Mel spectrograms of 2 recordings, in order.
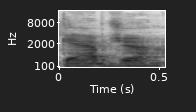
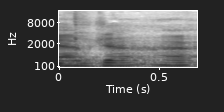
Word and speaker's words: Scabbia: I think it's pronounced Scabja, I think. Scabja.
